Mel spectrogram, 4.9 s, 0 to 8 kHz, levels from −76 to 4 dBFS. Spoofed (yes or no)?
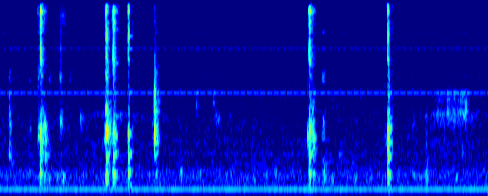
no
